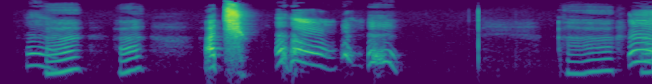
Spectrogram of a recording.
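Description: A single sharp, explosive sneeze amid playful voiced babbling and laughter.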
